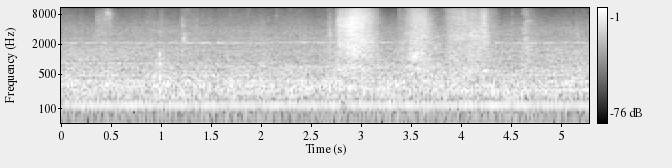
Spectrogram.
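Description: A steady low machine hum with a faint high whine, and three short swishing noises in quick succession about three seconds in.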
